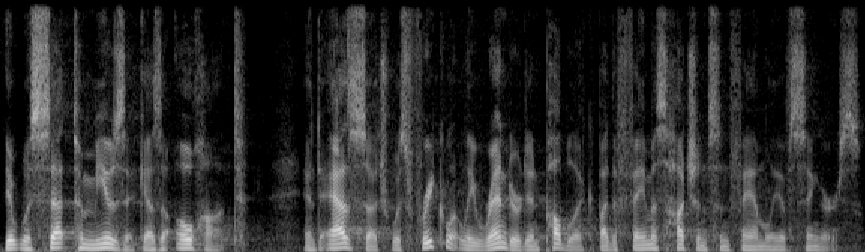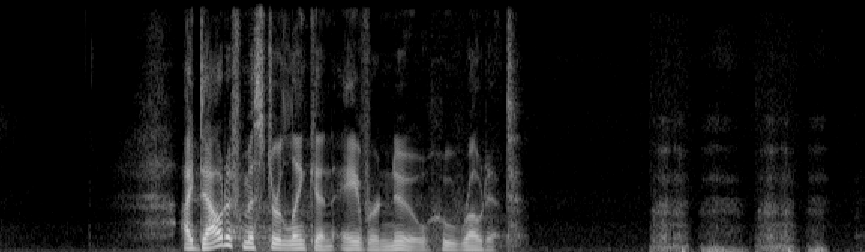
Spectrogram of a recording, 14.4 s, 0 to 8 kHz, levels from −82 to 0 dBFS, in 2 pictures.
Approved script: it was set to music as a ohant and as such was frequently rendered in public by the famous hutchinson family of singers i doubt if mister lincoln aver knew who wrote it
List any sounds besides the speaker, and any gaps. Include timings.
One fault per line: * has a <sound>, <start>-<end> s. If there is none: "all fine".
* has a breath, 12.6-14.1 s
